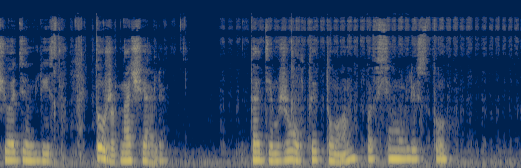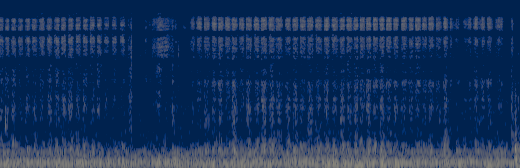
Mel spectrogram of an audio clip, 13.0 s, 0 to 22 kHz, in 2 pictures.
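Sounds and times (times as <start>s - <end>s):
pencil scratching on paper: 2.7s - 13.0s.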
